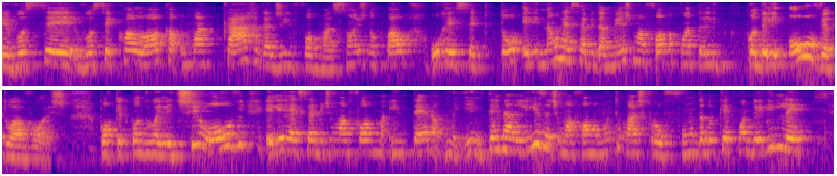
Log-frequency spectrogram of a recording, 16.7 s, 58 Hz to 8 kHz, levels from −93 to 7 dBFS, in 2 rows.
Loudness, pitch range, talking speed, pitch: -24 LUFS, 200-275 Hz, 170 wpm, 220 Hz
